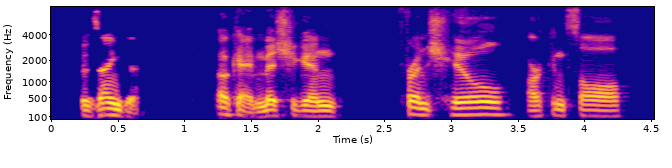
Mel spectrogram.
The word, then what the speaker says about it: Huizenga: Lucas, Oklahoma, Pete Sessions, Texas, Bill Huizenga? I can't pronounce his last name. Huizenga.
